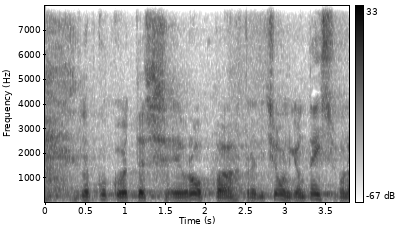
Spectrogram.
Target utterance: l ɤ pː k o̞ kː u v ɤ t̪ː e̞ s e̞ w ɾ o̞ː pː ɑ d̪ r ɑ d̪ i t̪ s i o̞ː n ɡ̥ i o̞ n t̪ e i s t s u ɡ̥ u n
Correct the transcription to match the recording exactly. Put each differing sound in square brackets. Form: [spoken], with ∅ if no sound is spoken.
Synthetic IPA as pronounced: l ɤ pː k o̞ kː u v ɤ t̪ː e̞ s e̞ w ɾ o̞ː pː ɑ [t̪] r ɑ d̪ i t̪ s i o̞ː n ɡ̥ i o̞ n t̪ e [j] s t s u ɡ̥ u n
